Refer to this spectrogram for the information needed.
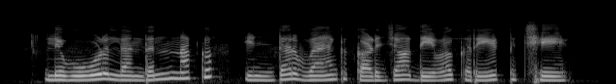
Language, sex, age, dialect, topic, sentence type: Maithili, female, 18-24, Bajjika, banking, statement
